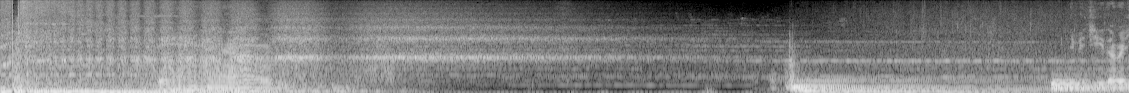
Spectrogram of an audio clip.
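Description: Rain falling in the Honkai: Star Rail Acheron trailer, a steady wash of drops mixed with loud music and deep bass, with a brief lull before the score swells again.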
